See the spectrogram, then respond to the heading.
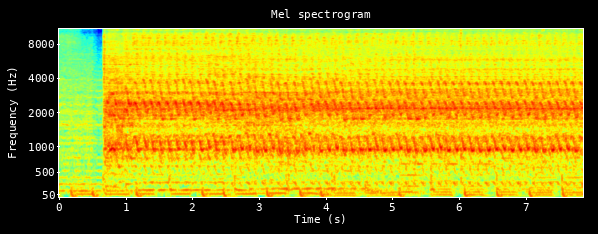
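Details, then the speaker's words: Rebuilt second-generation Hemi V8 not run in decades, oil pressure pre-built and fuel supplied before firing: starter spins engine evenly, about three strokes a second, no firing yet over music; normal cranking. "so when we do fire it off we've got good oil pressure we have fuel and it should be an easy start"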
